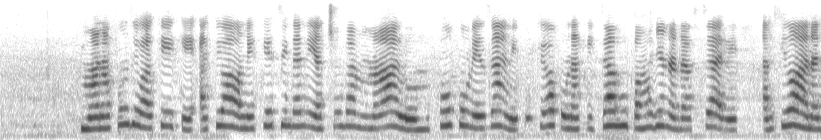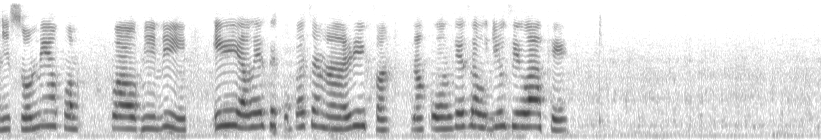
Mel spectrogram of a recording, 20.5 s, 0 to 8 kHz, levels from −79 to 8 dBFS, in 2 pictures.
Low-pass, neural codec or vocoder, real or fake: 7.2 kHz; codec, 32 kHz, 1.9 kbps, SNAC; fake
